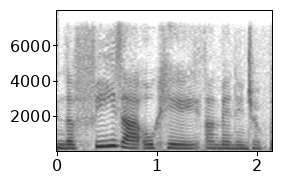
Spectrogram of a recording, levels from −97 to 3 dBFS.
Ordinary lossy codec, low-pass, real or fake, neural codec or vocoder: none; 7.2 kHz; fake; codec, 16 kHz, 0.8 kbps, ZipCodec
